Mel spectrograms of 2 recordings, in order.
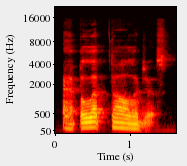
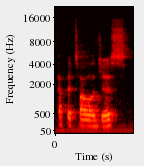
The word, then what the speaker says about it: epileptologist: Epileptologist. Oh, I thought it was epitologist. Epileptologist. Oh, I've been saying it wrong.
